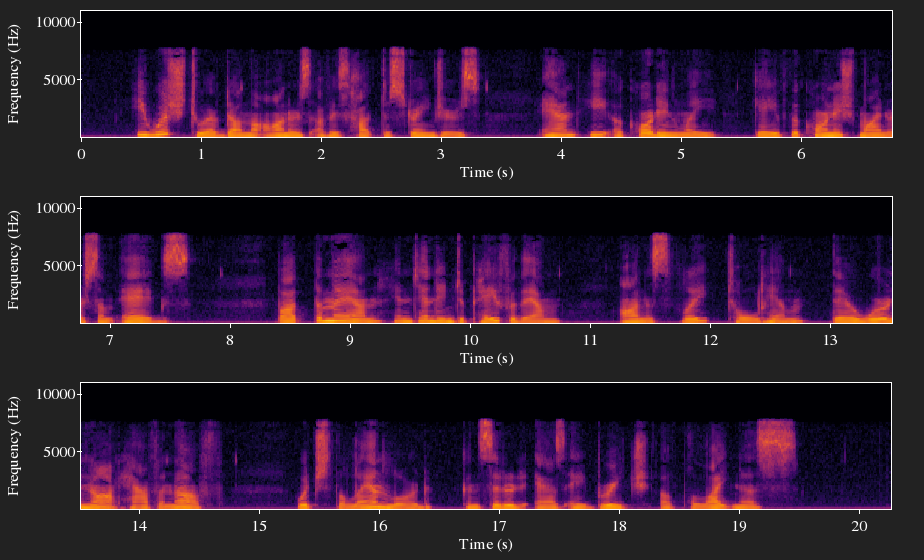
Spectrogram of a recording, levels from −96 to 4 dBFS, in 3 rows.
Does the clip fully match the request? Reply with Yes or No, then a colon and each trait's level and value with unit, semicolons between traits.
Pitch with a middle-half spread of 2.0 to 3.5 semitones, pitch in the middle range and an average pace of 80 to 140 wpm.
Yes: average, 2.9 semitones; medium, 175 Hz; slow, 135 wpm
